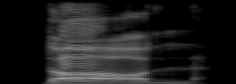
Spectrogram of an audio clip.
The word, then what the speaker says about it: دال: و دال این طور تلفظ می شود. دال.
